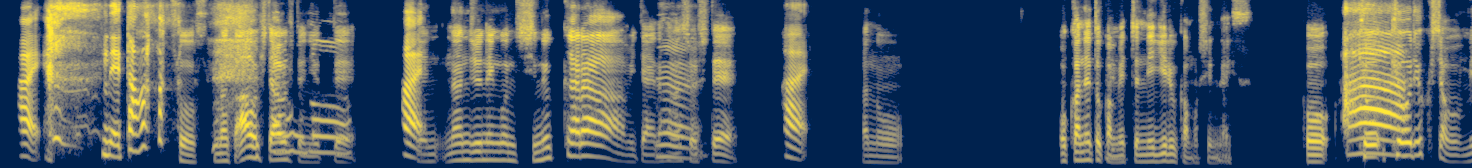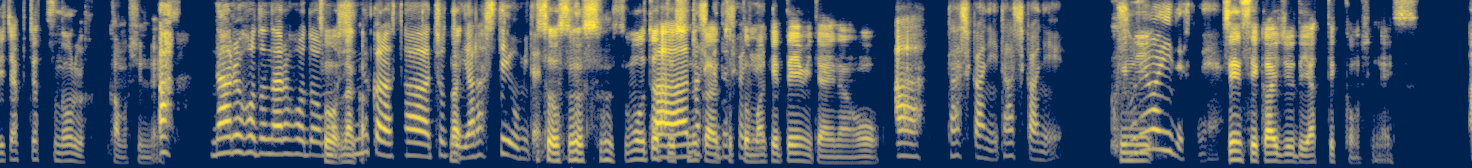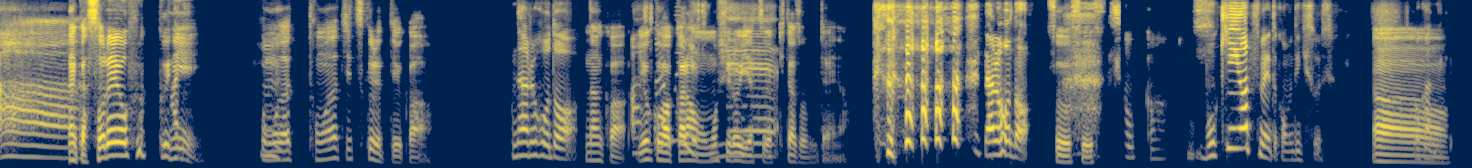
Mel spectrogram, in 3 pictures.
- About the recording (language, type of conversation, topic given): Japanese, unstructured, 将来の自分に会えたら、何を聞きたいですか？
- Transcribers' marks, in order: laugh; other noise; laugh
